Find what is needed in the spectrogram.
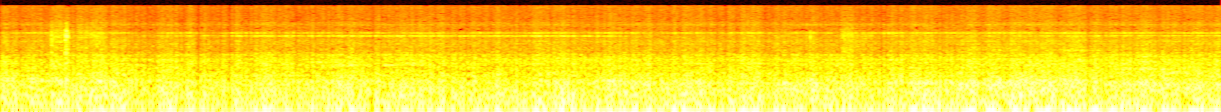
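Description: Quiet room tone: a steady low hum and faint hiss, with one faint tick under a second in.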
